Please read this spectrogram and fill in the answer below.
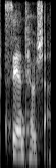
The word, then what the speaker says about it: Santosha: The word for the year is Santosha.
